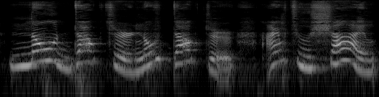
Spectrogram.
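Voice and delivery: put-on high, slow, whiny child voice; a touch of tearful misery; miserable child. A narrator's reading. Sick little girl wailing at the window cleaner, miserably. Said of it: "in that miserable way".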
